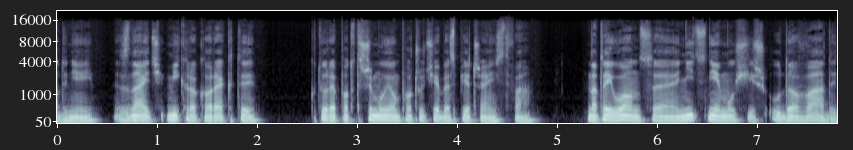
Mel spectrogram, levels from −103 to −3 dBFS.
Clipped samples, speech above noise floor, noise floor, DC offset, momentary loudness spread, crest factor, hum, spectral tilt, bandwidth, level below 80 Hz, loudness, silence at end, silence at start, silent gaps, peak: under 0.1%; 31 dB; -57 dBFS; under 0.1%; 8 LU; 16 dB; none; -6 dB/octave; 16 kHz; -40 dBFS; -28 LUFS; 0 s; 0 s; none; -10 dBFS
